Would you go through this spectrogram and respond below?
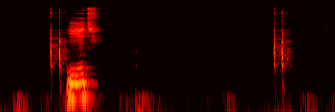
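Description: Mouse clicks while filling in a census form on a computer, two sharp close clicks about three seconds apart, with a brief spoken word between them in a quiet room.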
